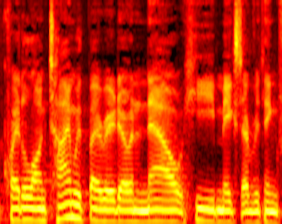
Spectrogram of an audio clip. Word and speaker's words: Byredo: Ben Gorham, the founder of Byredo, or Byredo, how did he pronounce it again? – Byredo. That's the scoop. – Yeah. We've been pronouncing Byredo wrong. Byredo. It's Byredo, right? – I mean, that's what I heard.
